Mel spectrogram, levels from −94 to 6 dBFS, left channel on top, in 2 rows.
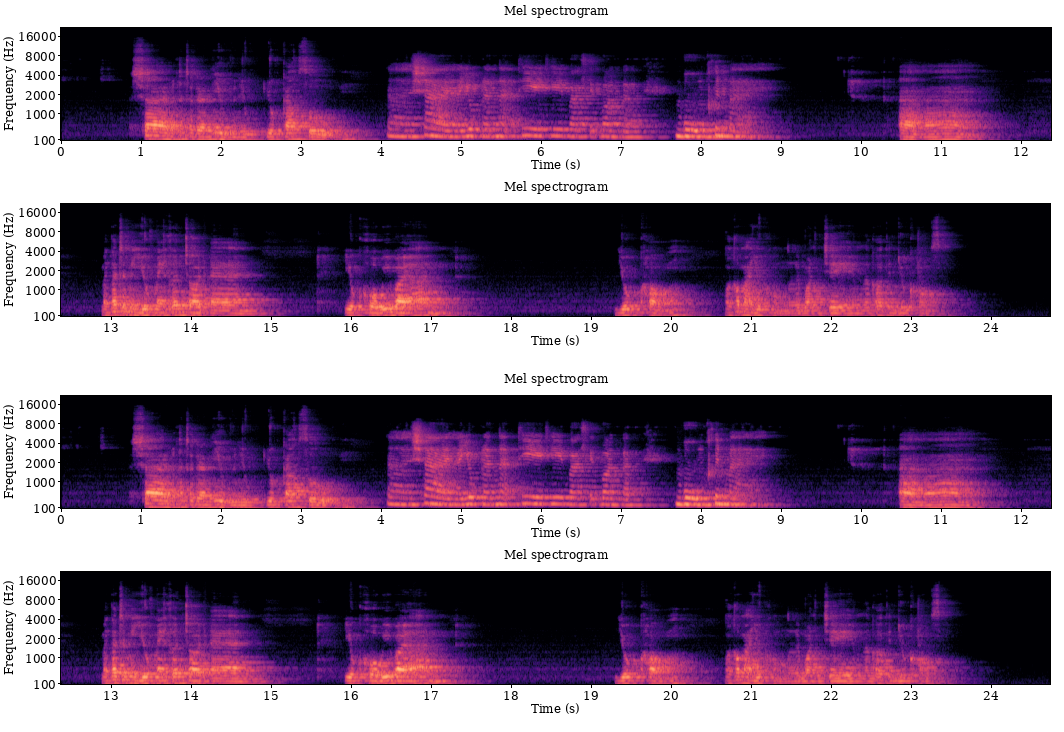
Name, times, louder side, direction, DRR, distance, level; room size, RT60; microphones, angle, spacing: voice 1, 0.9-3.6 10.5-11.4 12.9-14.8 15.9-17.2 19.3-20.1 20.7-23.5, right 1 dB, ahead, -3 dB, 2.5 m, -23 dB
voice 2, 4.1-8.8, right 1 dB, 20° right, -4 dB, 3.1 m, -26 dB
28.0 x 9.9 x 2.9 m, 0.96 s
head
